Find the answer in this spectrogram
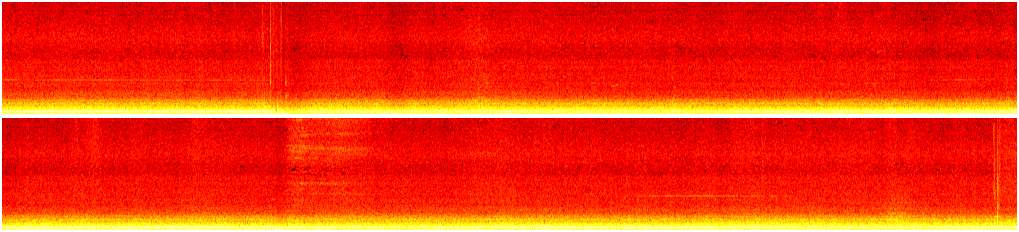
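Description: A vehicle's engine and road noise heard while driving at steady speed. The level dips briefly about four seconds in as the engine note changes, and a short hiss comes about twenty seconds in.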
